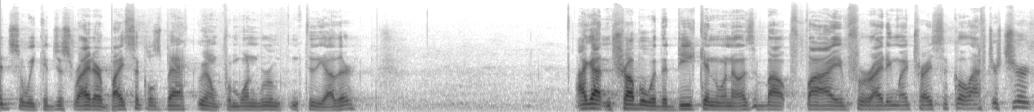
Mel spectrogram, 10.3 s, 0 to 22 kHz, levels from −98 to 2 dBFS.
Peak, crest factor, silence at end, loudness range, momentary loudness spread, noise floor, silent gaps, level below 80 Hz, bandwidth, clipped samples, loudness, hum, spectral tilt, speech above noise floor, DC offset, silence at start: -8 dBFS; 24 dB; 0 s; 9 LU; 11 LU; -62 dBFS; none; -78 dBFS; 17.5 kHz; under 0.1%; -31 LUFS; none; -5 dB/octave; 31 dB; under 0.1%; 0 s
